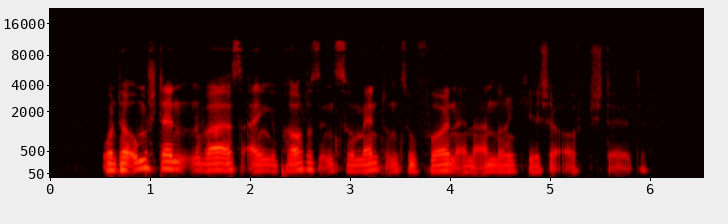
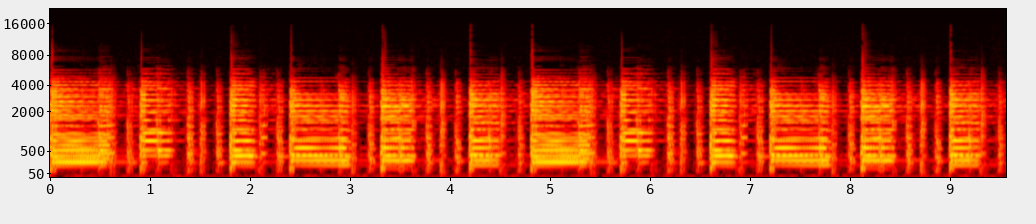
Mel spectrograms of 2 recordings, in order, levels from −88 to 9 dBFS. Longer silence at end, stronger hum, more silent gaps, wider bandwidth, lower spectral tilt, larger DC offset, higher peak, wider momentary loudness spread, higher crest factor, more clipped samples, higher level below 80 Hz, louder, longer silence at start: first, 0.55 s vs 0 s; neither; neither; second, 11.5 kHz vs 13 kHz; first, -5.5 dB/octave vs -4 dB/octave; neither; second, -28 dBFS vs -2 dBFS; first, 14 LU vs 10 LU; about the same, 18 dB vs 18 dB; neither; second, -72 dBFS vs -62 dBFS; second, -47 LUFS vs -18 LUFS; first, 0.55 s vs 0 s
